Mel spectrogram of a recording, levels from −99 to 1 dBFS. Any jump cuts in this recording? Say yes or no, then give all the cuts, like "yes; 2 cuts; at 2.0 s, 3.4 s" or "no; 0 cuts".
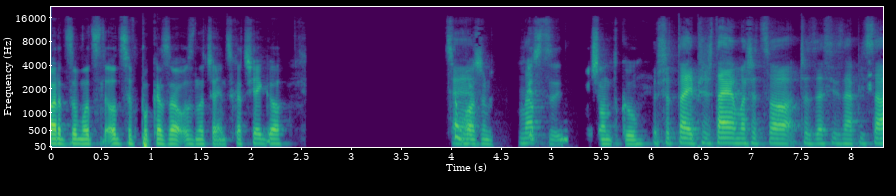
no; 0 cuts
